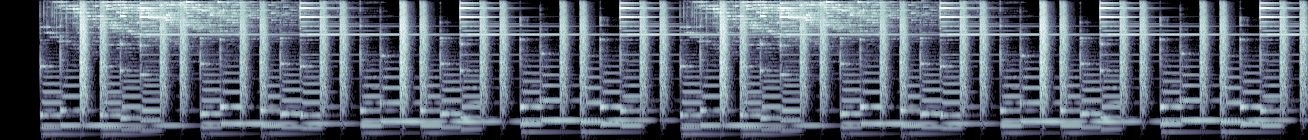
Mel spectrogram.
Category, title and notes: Music > Multiple instruments
Main menu
Background sound for a mobile game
